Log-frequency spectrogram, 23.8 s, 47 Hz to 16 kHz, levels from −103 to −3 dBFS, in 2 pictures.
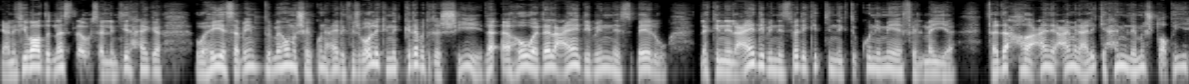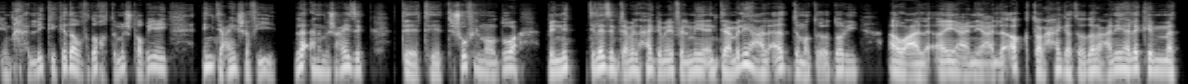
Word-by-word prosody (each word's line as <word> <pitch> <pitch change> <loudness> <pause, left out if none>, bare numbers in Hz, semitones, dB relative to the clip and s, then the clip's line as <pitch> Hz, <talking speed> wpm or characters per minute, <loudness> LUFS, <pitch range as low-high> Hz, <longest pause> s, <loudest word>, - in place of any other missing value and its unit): يعني 105 +1 -2
في 150 +7 +1
بعض 165 -4 +10
الناس 155 +5 0
لو 115 - +1
سلّمتيه 110 +5 -2
الحاجة 135 -3 -1 0.3
وهي 155 +3 +4
70% 155 -1 0
هو 175 - +5
مش 160 -7 +3
هيكون 145 +7 -4
عارف، 130 -3 -3
مش 120 - -4
باقُول 185 - +6
لِك 200 - +3
إنِك 140 0 -2
كده 190 +3 +3
بتغشّيه، 130 - -1
لأ - - +5
هو 160 0 +5
ده 150 +3 +5
العادي 160 -2 +4
بالنسبة 135 +1 -1
له، 110 -6 -9 0.3
لكن 125 -2 -1
العادي 180 - +5
بالنسبة 130 0 -1
لِك 150 -1 -5
أنتِ 170 -4 -7
إنِك 120 -3 -6
تكوني 150 -3 -6
100% 115 -6 -3 0.3
فده - - +4
ه - - +1
ع 160 -1 +1
عامِل 165 +1 +1
عليكِ 155 +2 -1
حِمل 165 -5 -1
مش 155 0 -2
طبيعي 155 -6 -5
مخلّيكِ 130 +7 -7
كده 150 +2 0
في 115 - -19
ضغط 140 -2 -6
مش 145 +5 -4
طبيعي 145 0 -4 0.4
أنتِ 165 +2 -2
عايشة 140 +3 -3
فيه، 115 -1 -9 0.2
لأ - - +4
أنا 125 - -6
مش 115 -1 -5
عايزِك 145 -2 -3 0.3
ت - - -2
ت - - -6
تشوفي 165 -2 +1
الموضوع 120 +5 -2 0.3
بإن 120 +2 0
أنتِ 145 -2 -6
لازم 145 -1 +2
تعملي 130 - -2
الحاجة 130 -1 -2
100% 125 +1 -2
أنتِ 125 - -5
اعمليها 140 +11 +3
على 120 -6 -1
قد 140 -2 -1
ما 105 -4 -4
تقدري، 120 0 -6 0.3
أو 110 -2 +5
على 100 +1 +4
آآ 115 - +1
يعني 115 -3 0
على - - -1
أكتر - - +1
حاجة 135 -3 -1
تقدري 125 +5 -2
عليها، 140 0 -1
لكن 135 -2 +1
ما 120 -2 -1
135 Hz, 205 wpm, -23 LUFS, 120-155 Hz, 0.4 s, بعض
